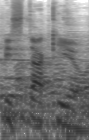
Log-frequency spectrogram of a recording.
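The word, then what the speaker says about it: pistacchio: So whenever you see something that's C-I, you make the C-H pronunciation. When you see something that's C-H, you make the K pronunciation. C-I is C-H and C-H is K. So it's actually pistachio, it's not pistachio.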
